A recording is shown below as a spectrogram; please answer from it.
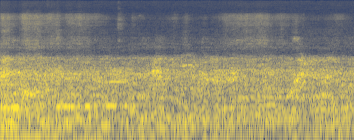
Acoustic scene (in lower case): residential area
